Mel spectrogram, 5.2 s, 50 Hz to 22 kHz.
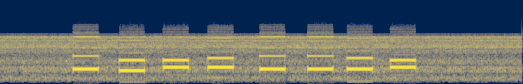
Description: DTMF, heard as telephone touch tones, dialled by hand, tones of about 260 ms, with phone line noise. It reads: 61786657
